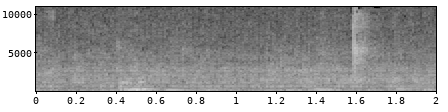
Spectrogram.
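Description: A pause in talk filled by a steady low room hum and faint background noise, with a brief soft sound about half a second in.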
